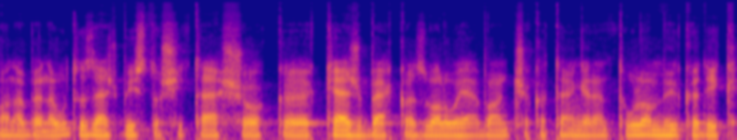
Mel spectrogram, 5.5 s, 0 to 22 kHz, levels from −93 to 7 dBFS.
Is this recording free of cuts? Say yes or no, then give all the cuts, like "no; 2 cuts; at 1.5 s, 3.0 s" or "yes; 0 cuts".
yes; 0 cuts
